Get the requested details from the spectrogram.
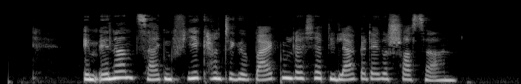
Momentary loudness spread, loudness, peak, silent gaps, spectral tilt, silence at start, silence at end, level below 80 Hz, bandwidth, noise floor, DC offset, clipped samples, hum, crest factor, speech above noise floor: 9 LU; -21 LUFS; -4 dBFS; none; -4.5 dB/octave; 0.35 s; 0.65 s; -62 dBFS; 11.5 kHz; -63 dBFS; under 0.1%; under 0.1%; none; 16 dB; 43 dB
